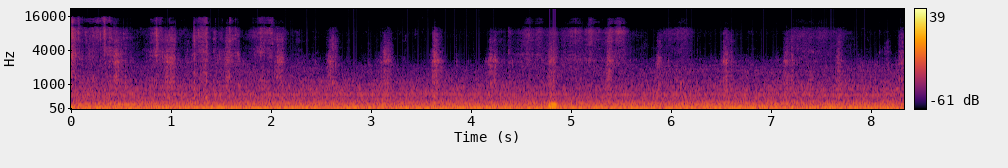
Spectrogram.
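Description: Chewing of a crispy breaded onion ring: irregular small crunching clicks over a steady low rumble, with one short low hum about five seconds in.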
